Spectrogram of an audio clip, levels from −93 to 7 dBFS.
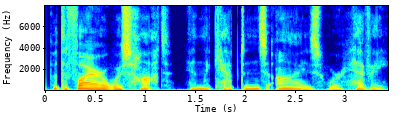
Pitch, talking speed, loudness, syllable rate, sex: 110 Hz, 190 wpm, -20 LUFS, 4.5 syllables/s, male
